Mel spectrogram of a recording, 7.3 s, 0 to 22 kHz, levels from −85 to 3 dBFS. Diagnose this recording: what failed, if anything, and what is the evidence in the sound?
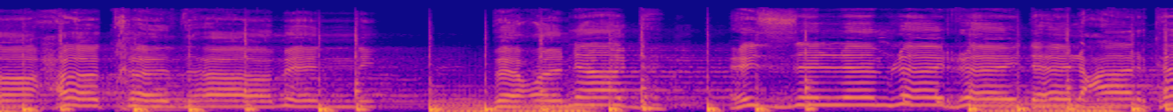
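From 3.55 s to the end at 7.33 s, a section at the wrong speed runs 1.13 times fast, lifting pitch about two semitones, likely from an edit or playback stage using the wrong clock. A spectrogram shows every harmonic stepping upward together at 3.55 s, with compressed waveform timing.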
